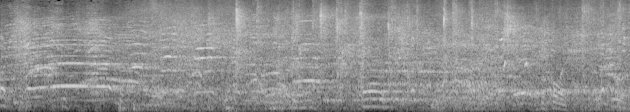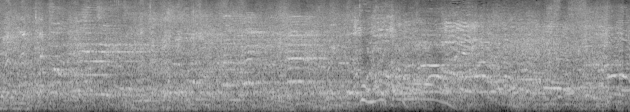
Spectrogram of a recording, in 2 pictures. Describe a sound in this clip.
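Hockey sticks clack against a puck on ice.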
